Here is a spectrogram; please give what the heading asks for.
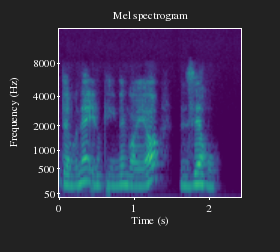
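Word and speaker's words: zéro: 자,에 발음 때문에 이렇게 읽는 거예요. 제호.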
